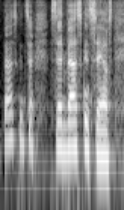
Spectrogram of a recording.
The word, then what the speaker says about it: Vasconcellos: It's funny because literally when we were talking, you know, before your episode, we were talking, I'm like, so how do you properly pronounce it? And you're like, Vasconcellos. I said, okay, Vasconcellos.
